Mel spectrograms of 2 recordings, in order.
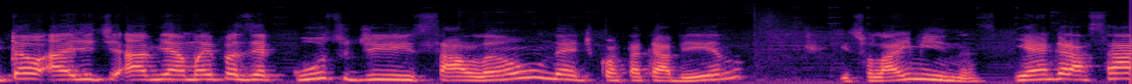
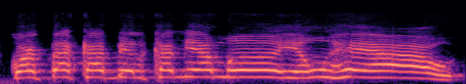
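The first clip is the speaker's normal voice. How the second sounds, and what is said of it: Shouting like a street vendor. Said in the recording (Portuguese): “As pessoas ficam gritando, né? ... eu ficava imitando”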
